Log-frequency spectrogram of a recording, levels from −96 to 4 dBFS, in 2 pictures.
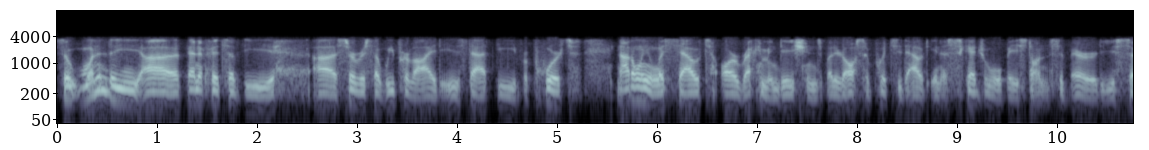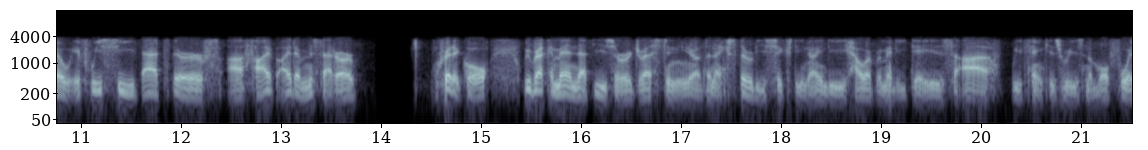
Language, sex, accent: English, male, American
